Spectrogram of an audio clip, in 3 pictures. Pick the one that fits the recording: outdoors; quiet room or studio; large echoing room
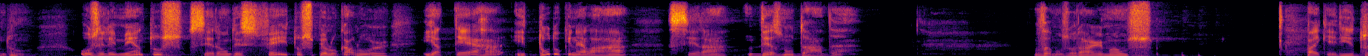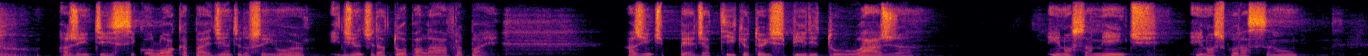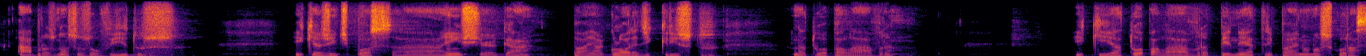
large echoing room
